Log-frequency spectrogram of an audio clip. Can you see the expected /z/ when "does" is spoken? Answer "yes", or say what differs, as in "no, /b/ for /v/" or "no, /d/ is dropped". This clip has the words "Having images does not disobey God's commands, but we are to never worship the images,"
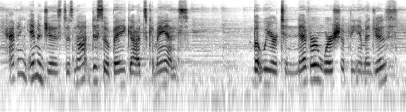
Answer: yes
